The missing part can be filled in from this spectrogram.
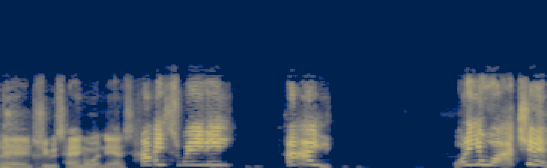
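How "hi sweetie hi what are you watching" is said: very high, slow, swooping, sing-song cartoon squeak. Imitating a visiting woman greeting Nana, in a Mickey Mouse voice. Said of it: "she sounds like Mickey Mouse".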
